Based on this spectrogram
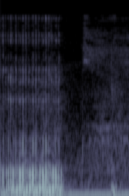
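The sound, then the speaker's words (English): Two dogs snoring: a loud, rattling, buzzy snore lasting under a second, followed by quiet breathing and a faint soft snort. “Now two dogs are snoring.”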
